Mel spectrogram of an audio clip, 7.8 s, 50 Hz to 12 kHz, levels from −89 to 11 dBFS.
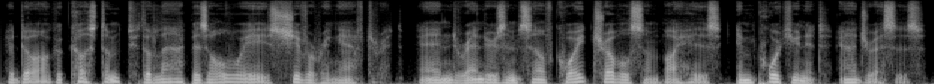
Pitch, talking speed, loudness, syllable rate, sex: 110 Hz, 155 wpm, -20 LUFS, 5.3 syllables/s, male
